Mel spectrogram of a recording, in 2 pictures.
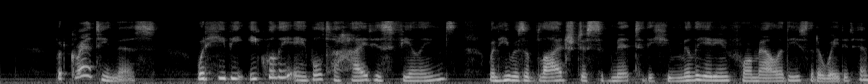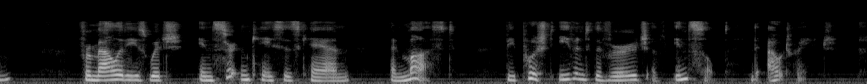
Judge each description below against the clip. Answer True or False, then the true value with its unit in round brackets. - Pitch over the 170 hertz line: True (190 Hz)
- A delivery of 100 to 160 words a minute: True (150 wpm)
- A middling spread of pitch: True (4.0 semitones)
